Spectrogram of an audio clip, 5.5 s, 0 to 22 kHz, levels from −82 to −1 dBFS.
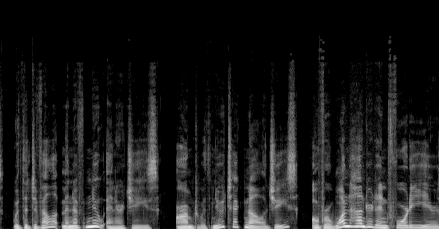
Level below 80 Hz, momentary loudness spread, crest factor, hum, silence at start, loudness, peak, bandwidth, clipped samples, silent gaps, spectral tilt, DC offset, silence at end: -64 dBFS; 9 LU; 16 dB; none; 0.15 s; -20 LUFS; -4 dBFS; 14 kHz; under 0.1%; none; -6 dB/octave; under 0.1%; 0 s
